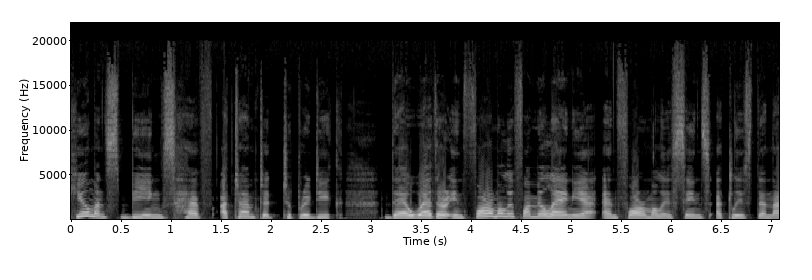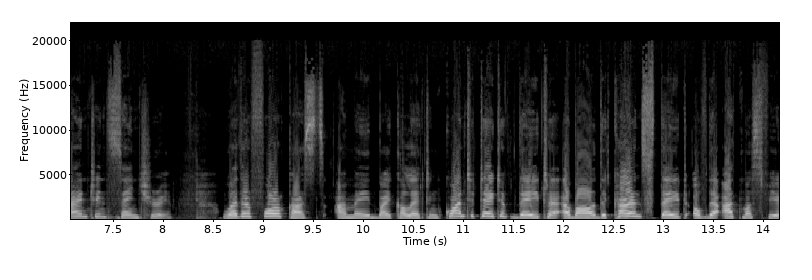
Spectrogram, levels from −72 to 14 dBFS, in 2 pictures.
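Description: Speech with hard clipping running all the way through: the level hits the ceiling by about 7 dB, so the loudest peaks get sliced flat, roughly one or two percent of the samples. Those squared-off tops throw harmonics high up, which you hear as crackle on the louder moments.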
